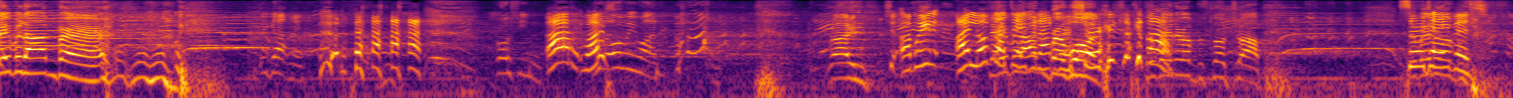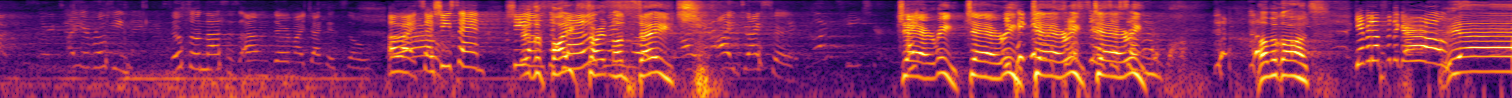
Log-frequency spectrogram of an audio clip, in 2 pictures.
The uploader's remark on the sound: Live Podcast Electric Picnic. Graced the “Ah Hear Now” stage at Electric Picnic 2022 with their first ever cheeky Live show!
